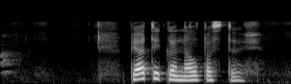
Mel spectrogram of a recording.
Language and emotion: Russian, neutral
